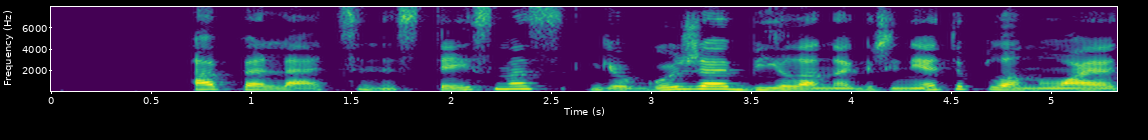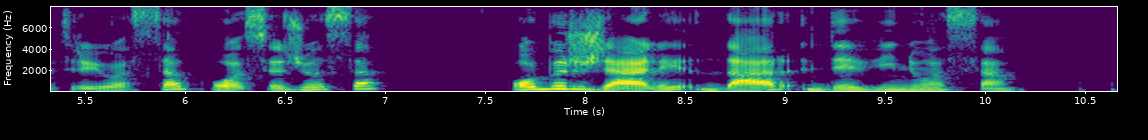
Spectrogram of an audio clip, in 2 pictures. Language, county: Lithuanian, Utena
